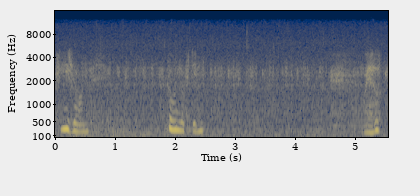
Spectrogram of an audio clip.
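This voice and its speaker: A woman acting in an old-time radio suspense drama as a frightened but quick-thinking accomplice, urgent and melodramatic. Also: a little high, lo-fi sound, natural voice. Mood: alarmed. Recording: vintage radio, faint noise and rain.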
